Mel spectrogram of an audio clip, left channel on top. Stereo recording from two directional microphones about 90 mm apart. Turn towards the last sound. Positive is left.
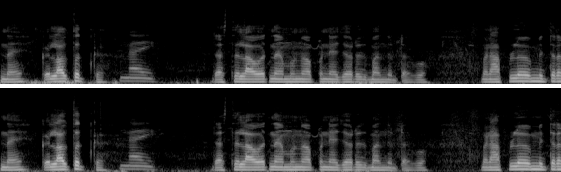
turn(degrees=-55)  # may be behind; listen again after turning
